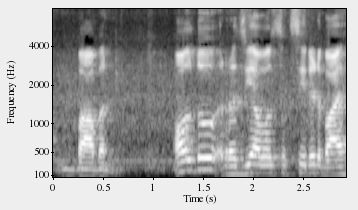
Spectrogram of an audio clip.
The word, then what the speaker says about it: Balban: इसको प्रोनाउंस करेंगे हम बालबन, लेकिन प्रोनाउंसिएशन बाबन ही रहेगा, लेकिन ये बालबन लिखा जाता है।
